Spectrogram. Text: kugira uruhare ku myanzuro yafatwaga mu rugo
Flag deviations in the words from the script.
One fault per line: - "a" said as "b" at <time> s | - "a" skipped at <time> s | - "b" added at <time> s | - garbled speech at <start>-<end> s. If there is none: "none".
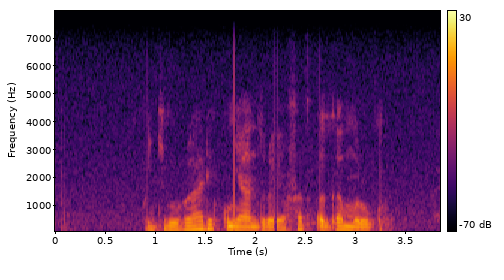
none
